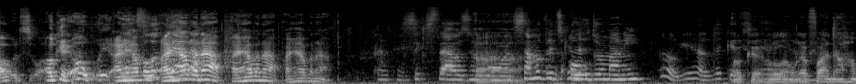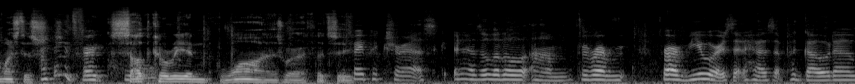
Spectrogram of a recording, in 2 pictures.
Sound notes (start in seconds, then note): 4.0 voiceover; 12.1 voiceover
